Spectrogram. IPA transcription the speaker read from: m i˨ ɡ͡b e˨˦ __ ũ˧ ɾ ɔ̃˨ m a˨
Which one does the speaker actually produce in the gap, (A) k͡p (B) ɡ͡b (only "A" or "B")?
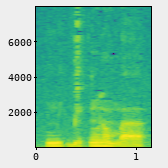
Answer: A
